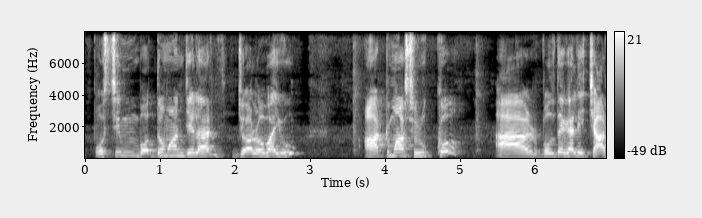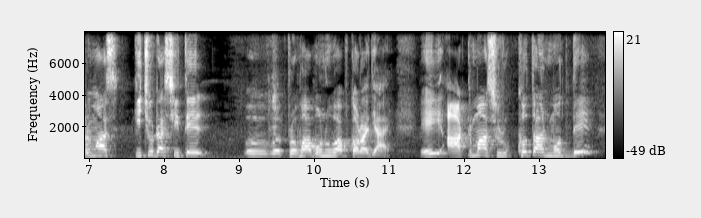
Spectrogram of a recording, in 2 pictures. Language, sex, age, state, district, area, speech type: Bengali, male, 60+, West Bengal, Paschim Bardhaman, urban, spontaneous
